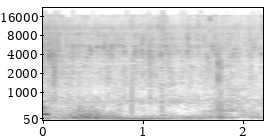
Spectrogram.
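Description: Chopped onion hits hot oil already seasoned with whole cumin and a bay leaf, giving a steady close sizzle and hiss with small crackles and a few stirring clicks, with no talking over it.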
